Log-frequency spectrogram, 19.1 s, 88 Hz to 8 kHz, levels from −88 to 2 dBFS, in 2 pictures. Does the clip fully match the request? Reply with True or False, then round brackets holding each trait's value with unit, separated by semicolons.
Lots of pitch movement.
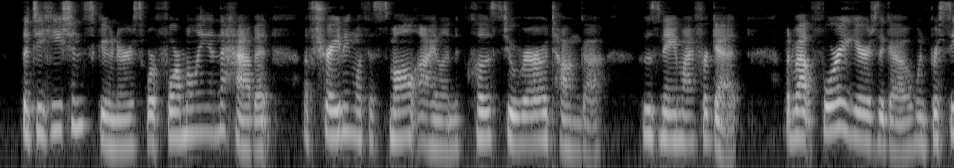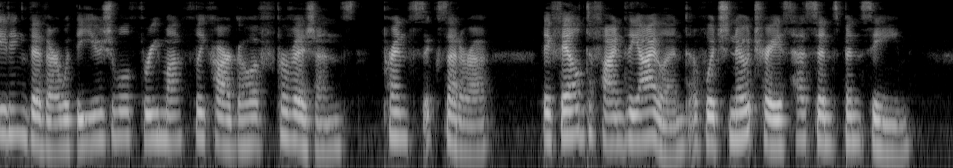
False (3.4 semitones)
